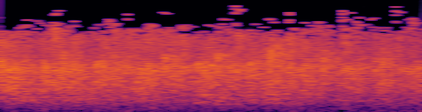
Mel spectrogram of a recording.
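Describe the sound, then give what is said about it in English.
A church audience gives a hand clap of praise: a continuous, dense patter of many hands clapping at once, steady and moderately loud throughout, with no voices standing out. “Can we give God a hand clap of praise for her?”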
